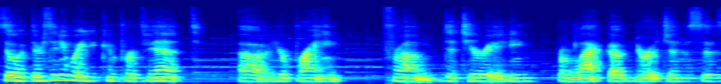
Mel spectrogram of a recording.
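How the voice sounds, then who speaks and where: Music plays in the background as a woman with a very deep, low pitch speaks fairly slowly with fairly even intonation. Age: 70s. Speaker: senior health YouTuber. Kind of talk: casual talk to camera.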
